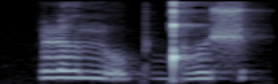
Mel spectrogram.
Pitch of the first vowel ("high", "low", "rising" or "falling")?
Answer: high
